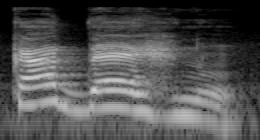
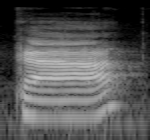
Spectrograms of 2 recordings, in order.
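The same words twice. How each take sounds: First: Said in the usual way. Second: "caderno" split as ca, der, no; syllable by syllable. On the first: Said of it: "ou se separa a palavra caderno". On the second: Shown as a demonstration. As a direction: pause after each syllable of "caderno". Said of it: "se separa a palavra caderno".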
